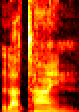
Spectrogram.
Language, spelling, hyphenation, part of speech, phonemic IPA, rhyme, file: German, Latein, La‧tein, proper noun, /laˈtaɪ̯n/, -aɪ̯n, De-Latein.ogg
- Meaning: Latin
